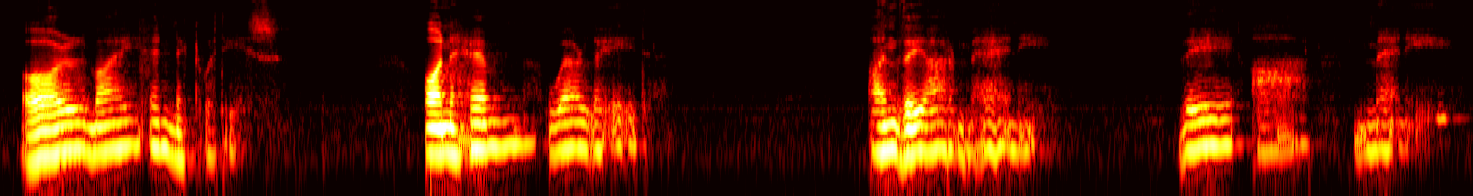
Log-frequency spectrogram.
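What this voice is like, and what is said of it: Imitated strong Scottish Highland accent. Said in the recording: “in a strong Highland accent, which I mimic”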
